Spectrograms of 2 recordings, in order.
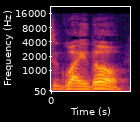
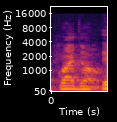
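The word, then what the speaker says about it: Guaidó: Well, it's Guaido. – Guaido. – It's like, you know, Hermione in Harry Potter that says, Leviosa, no Leviosa.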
